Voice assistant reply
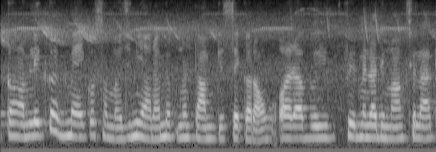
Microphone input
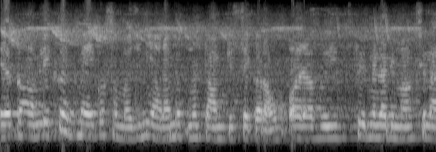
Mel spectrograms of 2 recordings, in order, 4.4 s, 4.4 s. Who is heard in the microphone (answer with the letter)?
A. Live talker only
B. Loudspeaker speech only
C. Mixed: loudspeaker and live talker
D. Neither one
B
